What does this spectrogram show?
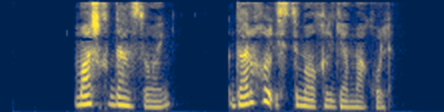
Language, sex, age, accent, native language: Uzbek, female, 25-34, Jizzax, Uzbek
